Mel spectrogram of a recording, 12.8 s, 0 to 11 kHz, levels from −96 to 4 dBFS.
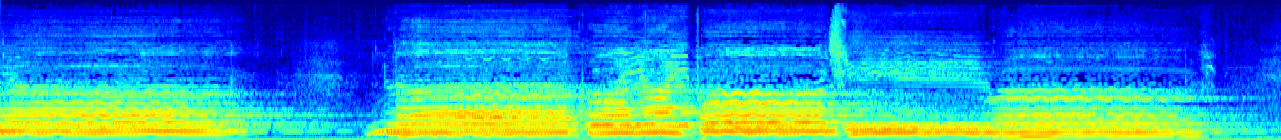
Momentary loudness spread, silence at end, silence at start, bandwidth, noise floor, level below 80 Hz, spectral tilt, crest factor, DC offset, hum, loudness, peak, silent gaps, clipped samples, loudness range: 9 LU; 0.55 s; 0 s; 8.8 kHz; -54 dBFS; -60 dBFS; -9 dB/octave; 16 dB; 0.2%; none; -24 LUFS; -10 dBFS; none; under 0.1%; 5 LU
